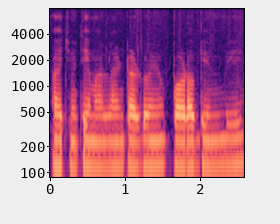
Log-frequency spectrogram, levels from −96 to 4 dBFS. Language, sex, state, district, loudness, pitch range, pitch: Garhwali, male, Uttarakhand, Uttarkashi, -19 LUFS, 115-120 Hz, 115 Hz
